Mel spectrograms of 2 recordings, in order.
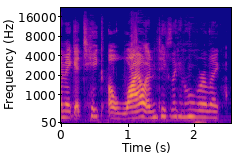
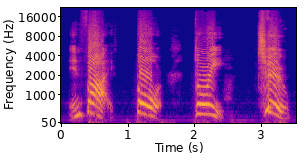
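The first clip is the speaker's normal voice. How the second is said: counting down, louder each number; loud countdown; 5 semitones higher, 15 dB louder, slower than usual. Real, not acted. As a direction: shout the countdown. Counting down loudly.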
